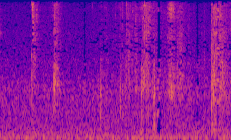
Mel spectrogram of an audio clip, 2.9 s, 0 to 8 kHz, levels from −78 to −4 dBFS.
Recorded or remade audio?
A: recorded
